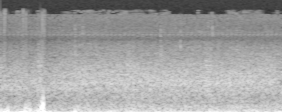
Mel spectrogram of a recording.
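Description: Wind buffeting an outdoor microphone: an uneven low rumble, with a brief murmur of voice about a third of a second in.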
